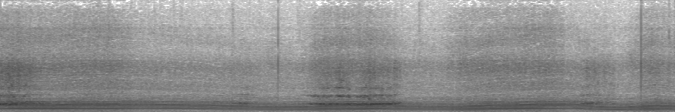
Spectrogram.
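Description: Restored, top-heavy Chevrolet Astro van with a torque-boosted engine driving on a race track. Its motor drones steadily and loudly, pitch rising and falling with the throttle, and no one speaks.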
